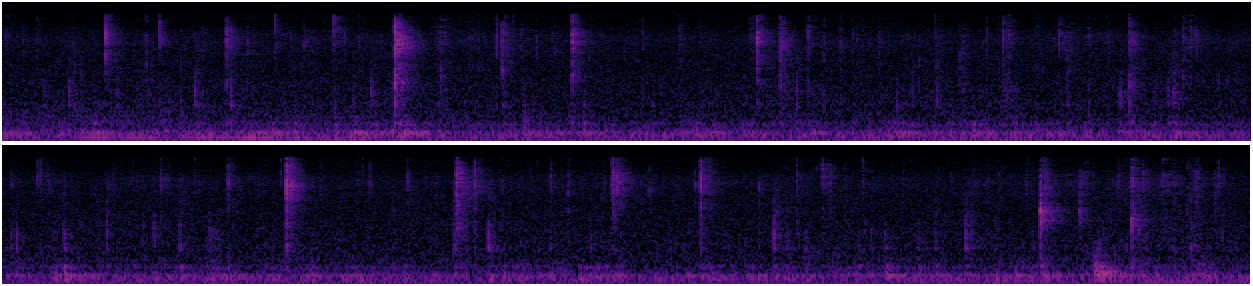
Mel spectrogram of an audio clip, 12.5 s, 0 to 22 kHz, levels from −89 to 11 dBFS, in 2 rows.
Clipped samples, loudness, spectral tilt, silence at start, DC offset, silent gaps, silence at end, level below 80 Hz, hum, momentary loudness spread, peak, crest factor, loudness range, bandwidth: under 0.1%; -50 LUFS; -2.5 dB/octave; 0 s; under 0.1%; none; 0 s; -62 dBFS; none; 13 LU; -16 dBFS; 36 dB; 5 LU; 16.5 kHz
